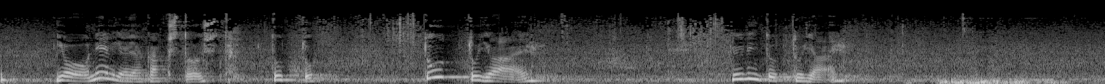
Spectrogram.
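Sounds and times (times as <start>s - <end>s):
speech: 0.6s - 3.4s, 4.2s - 5.7s, 7.3s - 8.6s
wind buffeting a microphone outdoors: 9.3s - 10.8s.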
